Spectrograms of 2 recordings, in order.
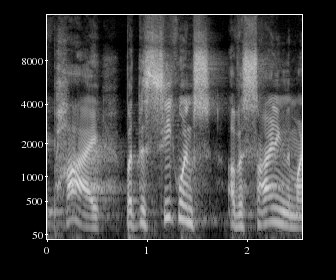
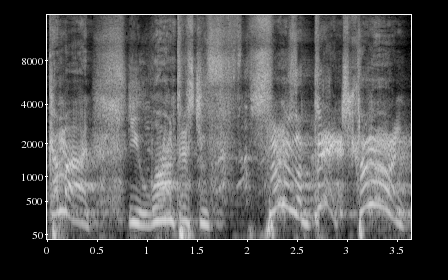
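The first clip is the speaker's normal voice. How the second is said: yelling at the tube; 6 semitones higher than usual. Retold or imitated. Straining at the toothpaste tube, shouting it on. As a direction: climb up high and shout at it. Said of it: "don't yell that in a hotel room".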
